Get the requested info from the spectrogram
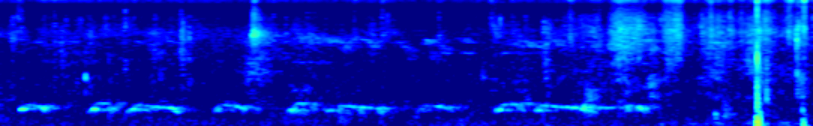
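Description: Dove cooing faintly, a run of short even-pitched coos about two a second that stops about five and a half seconds in. A couple of sharp knocks follow near the end.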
